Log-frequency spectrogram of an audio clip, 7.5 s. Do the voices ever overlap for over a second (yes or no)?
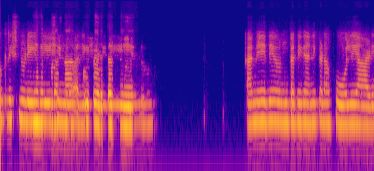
yes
